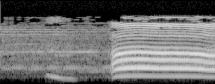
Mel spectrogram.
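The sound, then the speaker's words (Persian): A voice imitates a crying child: a soft moan with a short falling whimper, then a sudden loud, sustained wail held until the end. “چند تا چیز از بچه یاد بگیر، وقتی چیزی رو دیر بهش میدن داد میزنه گریه میکنه، مادر زود میدوه بغلش میکنه.”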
